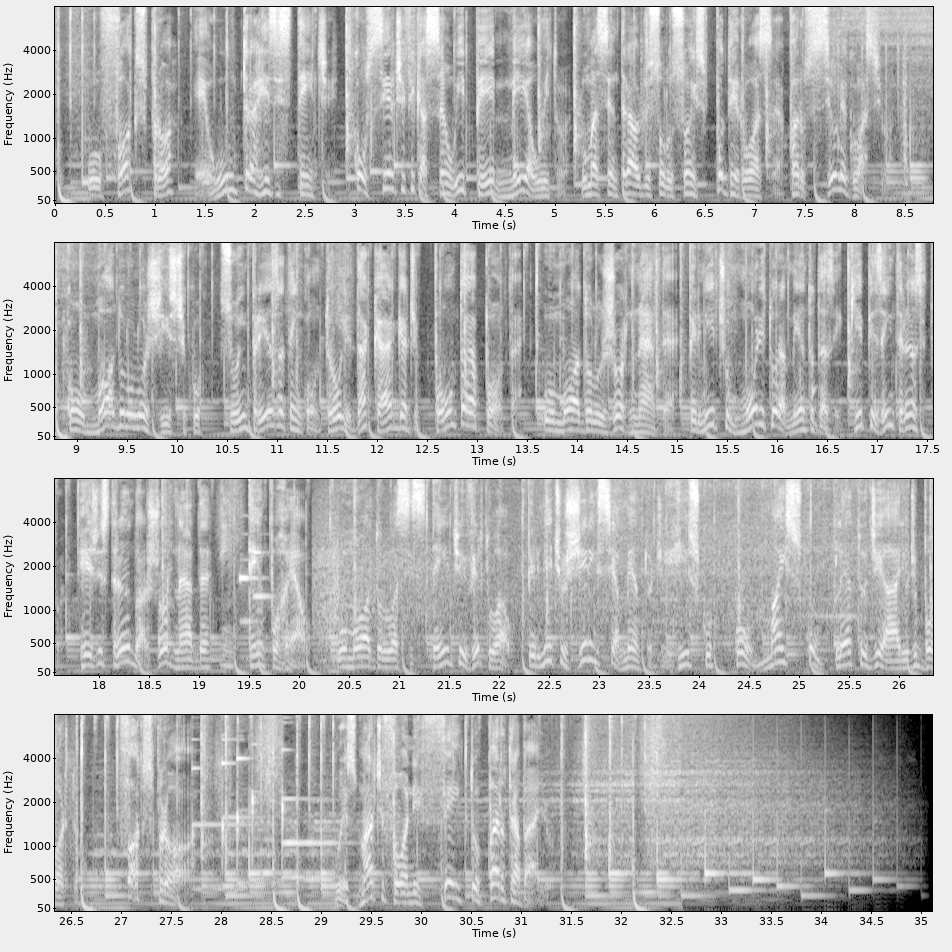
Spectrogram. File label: E-Learning, Educational Narration; Brazilian Portuguese; Male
